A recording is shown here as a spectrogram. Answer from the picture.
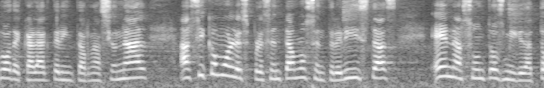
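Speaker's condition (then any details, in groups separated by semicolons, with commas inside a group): No condition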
